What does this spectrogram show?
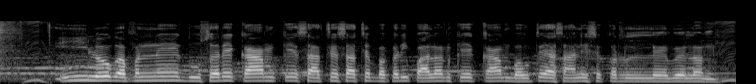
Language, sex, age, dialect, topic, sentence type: Bhojpuri, male, 36-40, Western, agriculture, statement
